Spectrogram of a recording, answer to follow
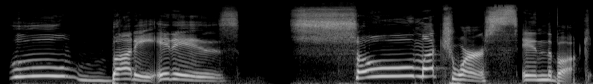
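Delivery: slow, stretched-out so much worse; dramatic drawn-out warning. Real, not acted. To chat, warning them the book is worse: slow emphatic stress. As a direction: lean hard on so, drag it out.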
